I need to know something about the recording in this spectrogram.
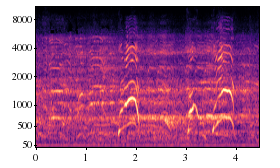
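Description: Spectators and coaches yelling encouragement to a wrestler on the mat, in several loud shouted calls, the loudest about two seconds in and just before the end.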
